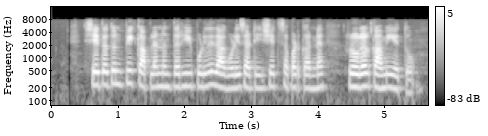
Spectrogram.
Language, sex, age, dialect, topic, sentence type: Marathi, female, 31-35, Standard Marathi, agriculture, statement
